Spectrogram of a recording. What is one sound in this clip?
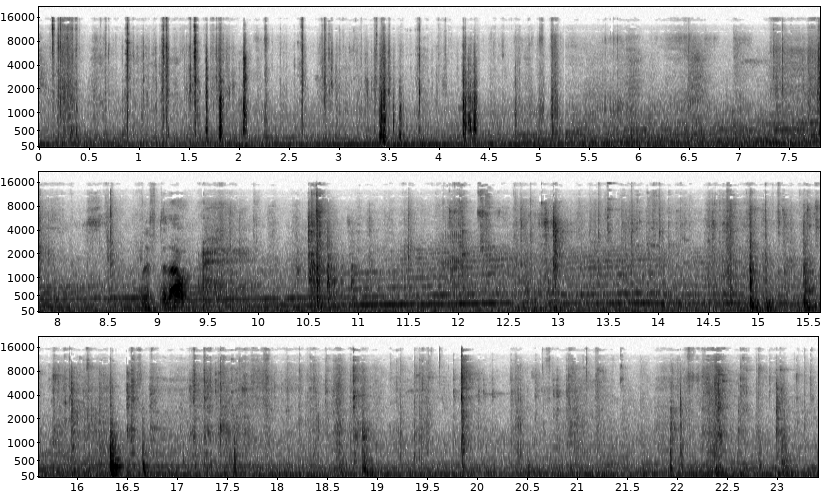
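Metal tools clink and knock against engine parts.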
